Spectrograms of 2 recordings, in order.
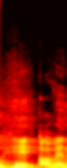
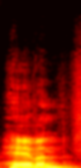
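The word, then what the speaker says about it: heaven: देखिए हील speak हेवन अब इसको हे अवेन नहीं कहेंगे समझ में आ रहा है हेवन समझ में आ रहा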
